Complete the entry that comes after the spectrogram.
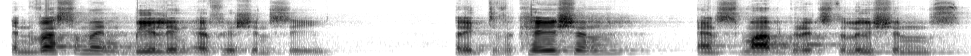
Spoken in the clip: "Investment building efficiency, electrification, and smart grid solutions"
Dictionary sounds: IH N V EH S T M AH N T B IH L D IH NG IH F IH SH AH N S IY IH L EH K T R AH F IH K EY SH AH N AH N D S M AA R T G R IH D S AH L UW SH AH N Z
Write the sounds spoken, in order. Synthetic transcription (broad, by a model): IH N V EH S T M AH N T B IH L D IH NG IH F IH SH AH N S IY IH L EH K T R AH F IH K EY SH AH N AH N S M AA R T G R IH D S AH L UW SH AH N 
